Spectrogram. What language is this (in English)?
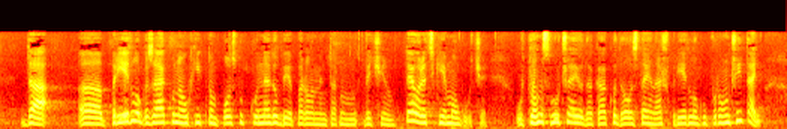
Croatian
